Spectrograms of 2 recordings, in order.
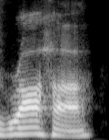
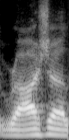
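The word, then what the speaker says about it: rajah: So he's like giving me the pronunciations, and then he's like, it's Raha, not like Raja, like Raja Bell, who's a basketball player, but it's pronounced Raha apparently.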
